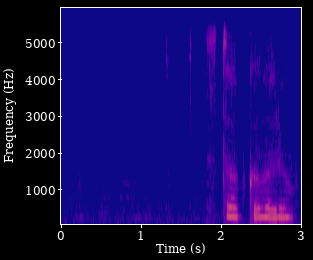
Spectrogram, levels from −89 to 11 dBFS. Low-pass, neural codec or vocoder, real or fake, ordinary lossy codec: 5.4 kHz; vocoder, 22.05 kHz, 80 mel bands, HiFi-GAN; fake; none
